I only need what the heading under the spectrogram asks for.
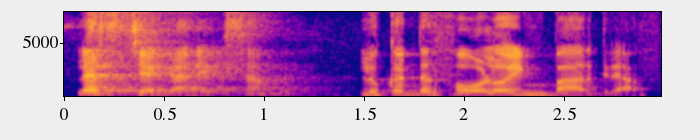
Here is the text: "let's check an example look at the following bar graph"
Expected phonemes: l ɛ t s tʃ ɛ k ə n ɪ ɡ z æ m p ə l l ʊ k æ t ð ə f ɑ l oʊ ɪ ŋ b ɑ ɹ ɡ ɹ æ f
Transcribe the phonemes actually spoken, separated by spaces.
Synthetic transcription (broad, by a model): l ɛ t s tʃ ɛ k ə n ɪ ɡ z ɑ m b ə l l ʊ k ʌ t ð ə f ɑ l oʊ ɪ ŋ b ɑ ɹ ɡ ɹ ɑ f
